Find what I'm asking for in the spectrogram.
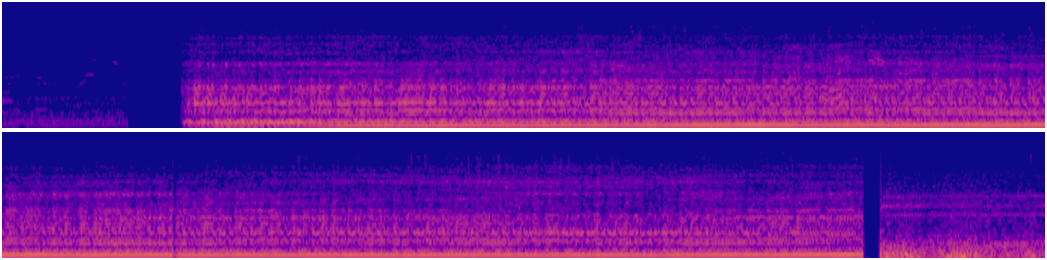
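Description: A speedboat engine on Gregory Lake in Nuwara Eliya, roaring up after a brief pause and holding a loud, steady drone with a strong low hum, close by, with faint voices underneath.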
